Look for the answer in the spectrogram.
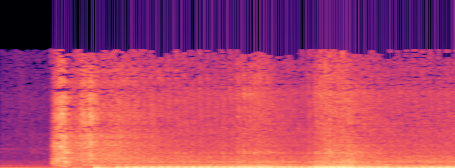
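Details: Yamaha Mio Soul GT (YMZ FI) sitting a week, after a battery recharge and repair of a dead fuel pump: catches after a brief crank and settles into an even, steady putter, rising slightly with throttle; normal start and idle.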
